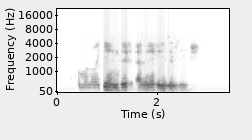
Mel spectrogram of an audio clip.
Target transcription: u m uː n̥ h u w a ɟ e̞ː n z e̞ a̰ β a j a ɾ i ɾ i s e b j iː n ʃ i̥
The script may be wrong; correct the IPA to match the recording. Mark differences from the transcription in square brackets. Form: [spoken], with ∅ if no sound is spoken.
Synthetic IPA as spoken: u m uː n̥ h u w a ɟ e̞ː n z e̞ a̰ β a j a ɾ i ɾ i [z] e b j iː n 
